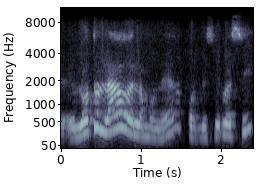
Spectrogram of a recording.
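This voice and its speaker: A woman speaks at a fairly slow pace, her fairly high voice dark and mellow in tone. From El Salvador. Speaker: activist, researcher and popular educator. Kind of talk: interview. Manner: hesitant, frequent fillers.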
